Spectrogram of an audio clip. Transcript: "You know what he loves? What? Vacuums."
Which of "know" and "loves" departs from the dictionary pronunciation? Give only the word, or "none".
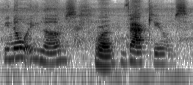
none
